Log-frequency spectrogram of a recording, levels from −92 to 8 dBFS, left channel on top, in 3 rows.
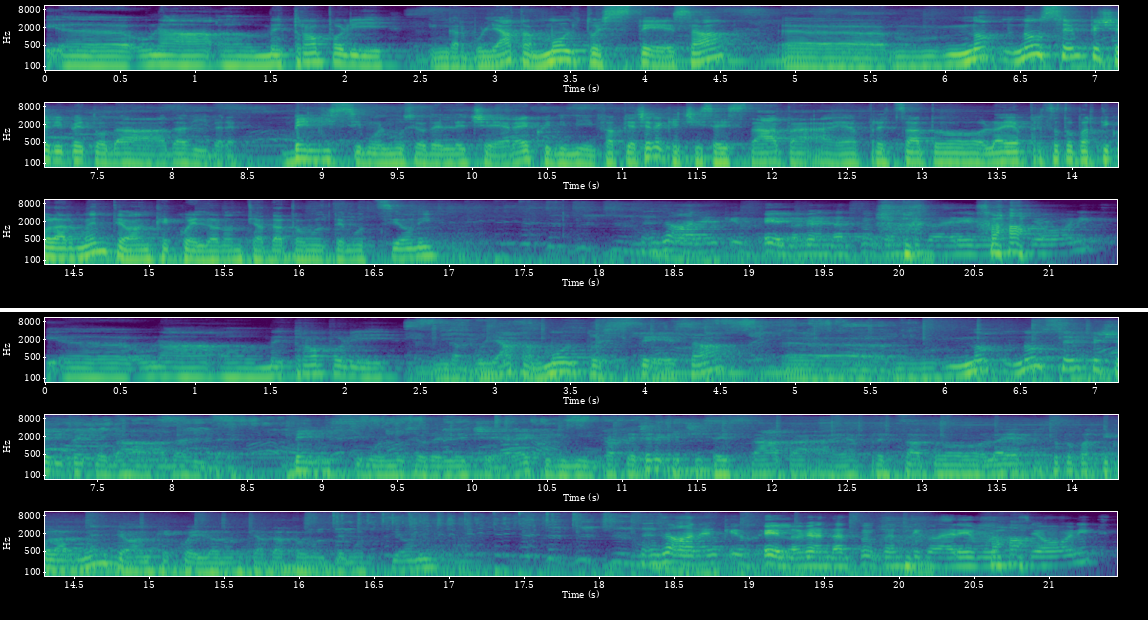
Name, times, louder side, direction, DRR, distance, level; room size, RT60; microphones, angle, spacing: voice 1, 0.0-2.3 2.6-8.5 8.7-17.0 19.9-20.2 20.5-20.9, left 5 dB, 65° left, 0.4 m, -22 dB
sound 1, 2.4-20.2, right 3 dB, 80° right, 0.7 m, -32 dB
voice 2, 18.3-21.3, right 6 dB, 45° right, 0.3 m, -24 dB
10.5 x 5.2 x 4.7 m
head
